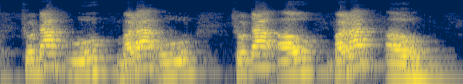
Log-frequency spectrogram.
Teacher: वे वर्ण जिन्हें बोलते समय हमारे होठ कैसे हो जाते हैं गोलाकार हो जाते हैं ठीक गोलाकार हो जाते हैं वो क्या कहलाते हैं वृत्ताकार कहलाते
